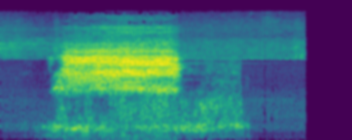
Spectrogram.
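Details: An Azure-winged Magpie (Cyanopica cyanus) gives a single harsh, rasping, hissy call lasting just over a second, over faint background hiss.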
